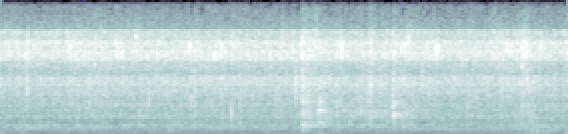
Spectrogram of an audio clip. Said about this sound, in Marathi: एक मिनिट असंच फिरव, कलर बदलतपर्यंत कांद्याचा।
